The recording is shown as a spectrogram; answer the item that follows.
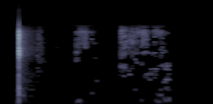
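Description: A single sharp snap of a tarot card being slapped down onto the table, followed by faint rustling of the card deck being handled.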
